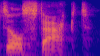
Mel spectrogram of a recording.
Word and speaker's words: stacked: Okay, so the magazines were still stacked. The magazines were still stuck. Add that T sound at the end. Stacked.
